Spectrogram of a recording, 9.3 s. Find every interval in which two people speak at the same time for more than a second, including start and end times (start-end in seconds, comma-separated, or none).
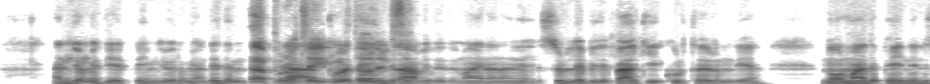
2.5-4.4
